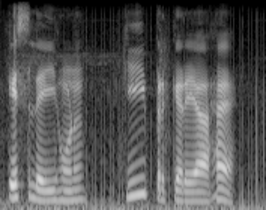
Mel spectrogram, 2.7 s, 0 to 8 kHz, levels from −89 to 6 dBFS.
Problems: background sounds at intervals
